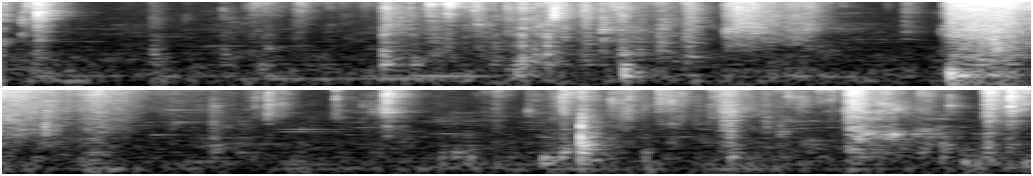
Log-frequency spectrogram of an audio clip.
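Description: Cardboard phone box and its plastic seal being handled and opened: rustling, crinkling and small knocks of packaging, loudest in a rustle about five seconds in.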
